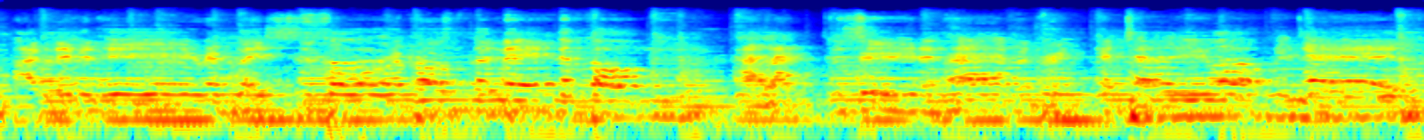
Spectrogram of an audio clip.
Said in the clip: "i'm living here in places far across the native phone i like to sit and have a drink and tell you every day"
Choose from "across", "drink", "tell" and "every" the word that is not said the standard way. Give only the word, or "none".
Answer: every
